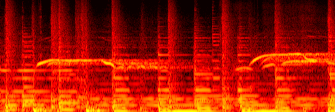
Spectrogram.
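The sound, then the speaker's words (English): Someone whistles a melody over loud backing music, a clear sustained tone that slides up and holds, fades, then rises and holds again a few seconds later. “I gotta play all the songs and whistle.”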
